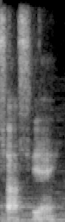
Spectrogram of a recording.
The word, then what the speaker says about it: saucier: sauce cook or saucier pretty sure it's saucy saucy but saucy i don't know how to pronounce it it's like sous chef but yeah it's saucier yeah finally thank you yeah that is that is correct saucy pixar has enlightened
